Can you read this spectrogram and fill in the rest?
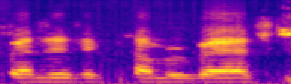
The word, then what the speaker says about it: Cumberbatch: Did I say his name right? Benedict Cumberbatch. – You sure did.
